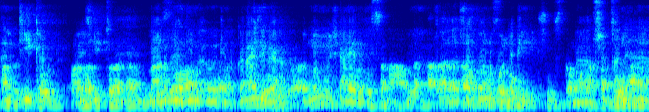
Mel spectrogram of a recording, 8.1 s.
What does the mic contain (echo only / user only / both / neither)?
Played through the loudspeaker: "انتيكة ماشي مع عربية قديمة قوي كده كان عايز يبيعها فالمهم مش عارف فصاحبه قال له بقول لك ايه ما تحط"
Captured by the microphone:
both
